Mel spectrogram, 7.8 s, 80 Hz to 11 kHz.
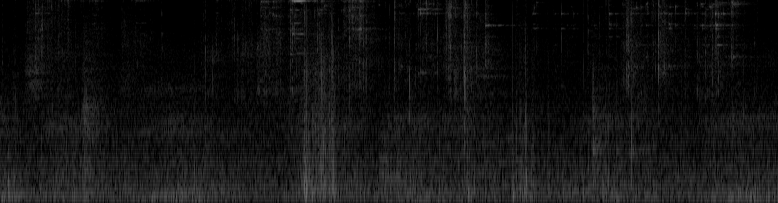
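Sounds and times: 
keys on a key ring jangling: 0.1 - 7.6.

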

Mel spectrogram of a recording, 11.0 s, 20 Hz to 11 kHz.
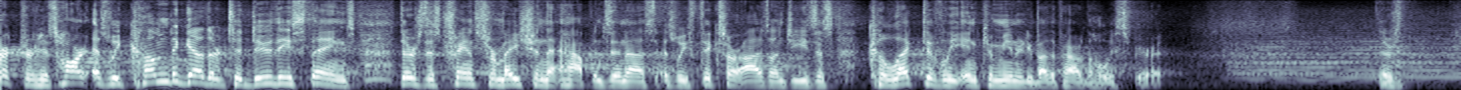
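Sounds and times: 
speech: 0.0 - 8.8, 10.3 - 10.6
passing train horn blaring in a sustained chord: 9.1 - 10.9.

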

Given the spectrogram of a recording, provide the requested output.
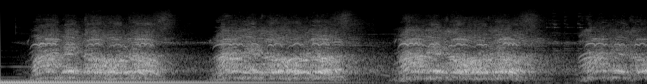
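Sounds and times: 
large outdoor crowd of demonstrators roaring and chanting in Old Town Square in Czechia: 0.2 - 6.4.

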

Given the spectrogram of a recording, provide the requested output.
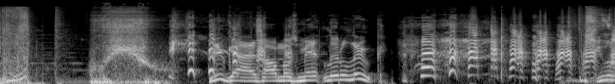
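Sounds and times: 
rasping zipper pulls: 0.0 - 0.4
laughter: 1.7 - 3.3, 4.0 - 6.1
speech: 2.3 - 4.5, 6.0 - 6.1.

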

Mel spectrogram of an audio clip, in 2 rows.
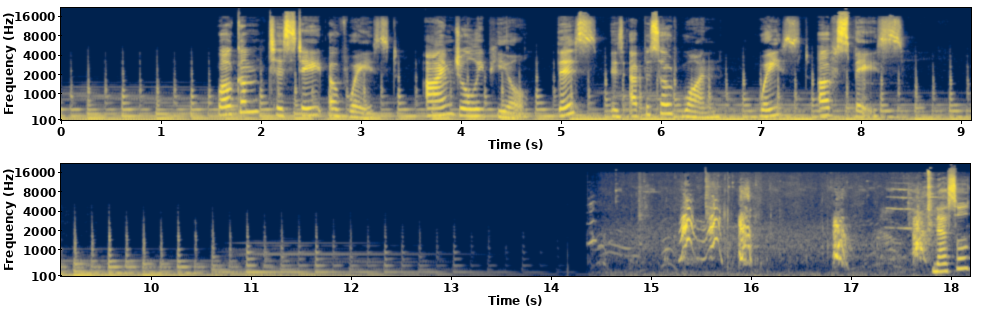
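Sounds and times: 
melodic music intro: 0.0 - 14.0
speech: 1.6 - 8.6, 17.8 - 18.1
dogs barking and yipping while playing at a dog park: 14.4 - 18.0.

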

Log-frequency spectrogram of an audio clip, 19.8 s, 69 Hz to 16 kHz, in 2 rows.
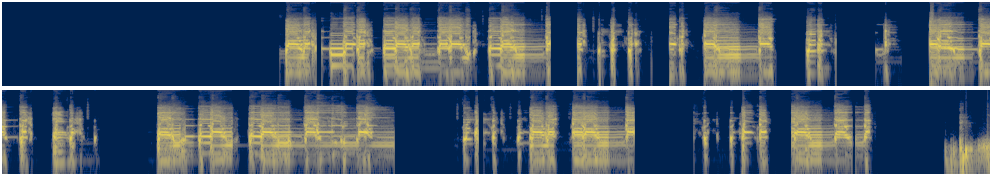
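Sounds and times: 
electric guitar through a wah pedal and compressor playing staccato phrases: 2.8 - 10.8, 11.4 - 13.8, 14.5 - 16.2, 16.8 - 18.6.

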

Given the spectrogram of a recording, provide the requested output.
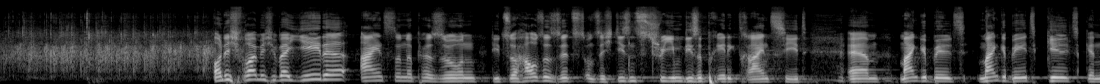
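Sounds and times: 
crowd applauding: 0.0 - 2.4
speech: 2.2 - 10.9.

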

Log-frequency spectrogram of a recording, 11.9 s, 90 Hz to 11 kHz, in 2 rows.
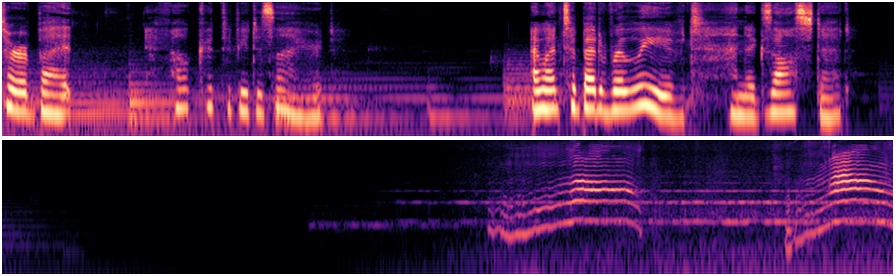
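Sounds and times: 
speech: 0.0 - 2.4, 3.5 - 5.7
cat meowing: 9.2 - 10.4, 11.1 - 11.8.

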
